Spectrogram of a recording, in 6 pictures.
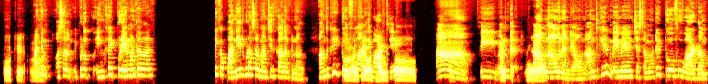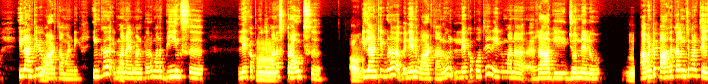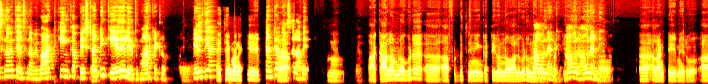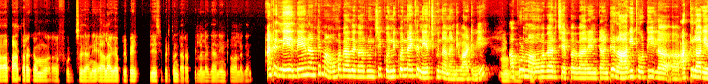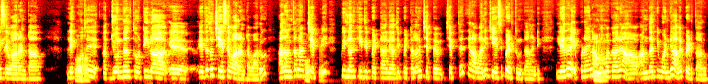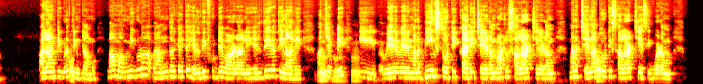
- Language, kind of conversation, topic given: Telugu, podcast, వంటను పంచుకునేటప్పుడు అందరి ఆహార అలవాట్ల భిన్నతలను మీరు ఎలా గౌరవిస్తారు?
- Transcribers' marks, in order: distorted speech; in English: "బీన్స్"; in English: "స్ప్రౌట్స్"; in English: "బెస్ట్"; in English: "మార్కెట్‌లో. హెల్తీ"; in English: "ఫుడ్స్"; in English: "ప్రిపేర్"; other background noise; in English: "మమ్మీ"; in English: "హెల్తీ"; in English: "హెల్తీయే"; in English: "బీన్స్"; in English: "కర్రీ"; in English: "సలాడ్"; in English: "సలాడ్"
